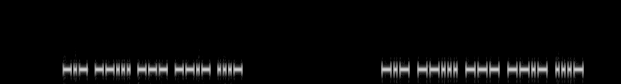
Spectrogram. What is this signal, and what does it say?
Morse code, heard as a keyed tone, about 37 wpm, 700 Hz. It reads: K7OQV K7OQV
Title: Speed Racing - USA 1x3 Call Signs 30wpm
